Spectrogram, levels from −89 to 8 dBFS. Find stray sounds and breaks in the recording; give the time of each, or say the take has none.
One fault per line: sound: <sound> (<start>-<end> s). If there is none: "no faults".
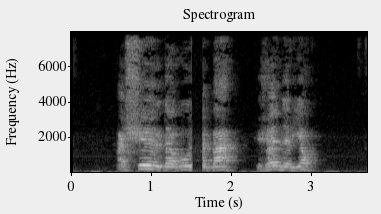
sound: dropout (1.5-1.6 s)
